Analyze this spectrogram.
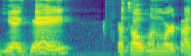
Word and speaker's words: llegué: llegamos, llegó, llegaste, and yehe. Because yehe is that soft G sound, I want it to be the hard G, so I'm going to add in that U, and I'm going to get yege.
